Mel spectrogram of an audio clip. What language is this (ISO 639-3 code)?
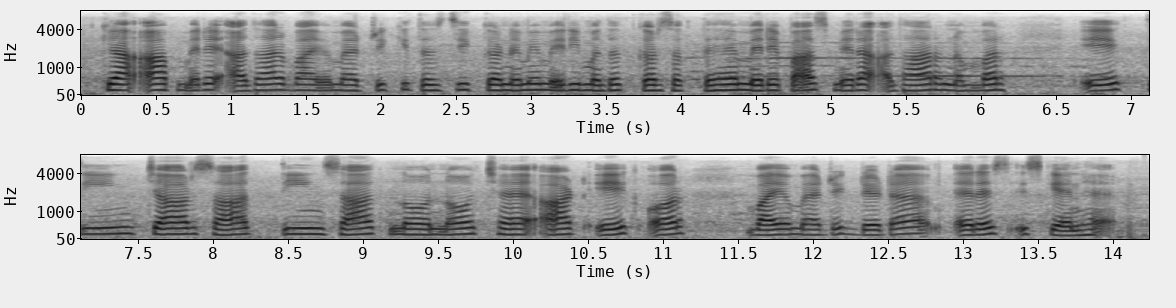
urd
